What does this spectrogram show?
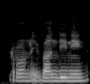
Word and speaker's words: Roni Bandini: Roni Bandini. I'm saying it wrong. But No, yeah, you're saying perfect.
